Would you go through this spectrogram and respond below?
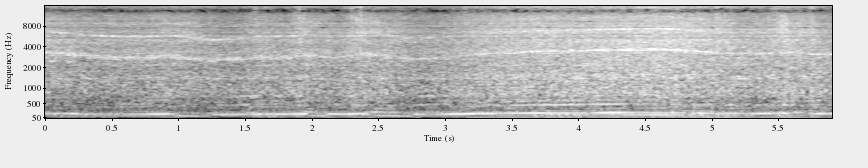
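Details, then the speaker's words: Turbo carbureted Porsche 930 rat rod after new carb install: loud throaty revving rising and falling cleanly, no knocks or stumbles, reaching about 8-9 psi boost; healthy running, though owner notes a remaining fuel issue. "oh my god i'm so happy that [ __ ] thing sounds awesome"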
